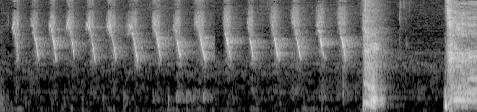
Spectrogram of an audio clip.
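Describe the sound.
A person whistles a quick, steady series of about fifteen high, downward-sliding chirps in imitation of a bird, then a short breathy burst and a loud rush of noise follow.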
